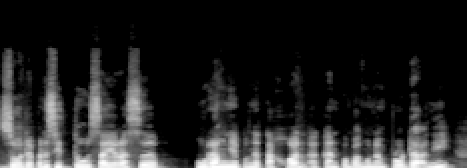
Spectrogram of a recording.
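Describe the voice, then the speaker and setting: A woman uses a normal speaking voice at a fairly high pitch and a fairly quick pace. Her pitch varies in an ordinary way on a very clean recording with a silent background. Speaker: pepper business founder. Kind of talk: interview answer.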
